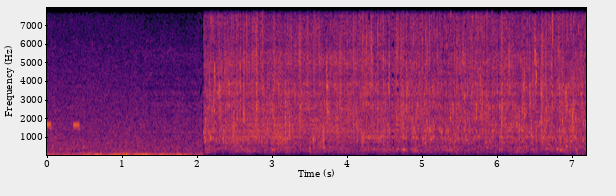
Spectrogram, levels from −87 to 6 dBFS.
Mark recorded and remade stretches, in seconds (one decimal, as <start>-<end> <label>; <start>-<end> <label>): 0.0-1.3 recorded; 1.3-2.0 remade; 2.0-2.4 recorded; 2.4-4.8 remade; 4.8-5.8 recorded; 5.8-6.3 remade; 6.3-7.2 recorded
